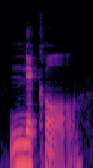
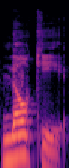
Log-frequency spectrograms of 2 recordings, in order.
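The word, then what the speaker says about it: Nölke: my shout out is julia nickel i believe is that how you say it um noel key noki okay that sounds more right um she has a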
